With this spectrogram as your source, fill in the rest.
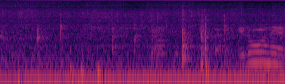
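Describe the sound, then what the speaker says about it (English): Onions and garlic caramelize in a pan for a Hungarian goulash, a steady close sizzle broken by scraping stirs and light utensil clicks. "Give it a little stir, make sure it's not burning. Caramelizing the onions and the garlic together."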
